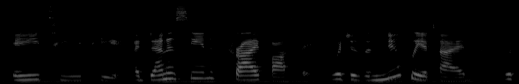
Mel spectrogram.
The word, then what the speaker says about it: adenosine triphosphate: another and that molecule is something called ATP adenosine triphosphate which is a nucleotide with three phosphate groups so ATP a Denine triphosphate that's how it's pronounced and here's the molecule here now the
